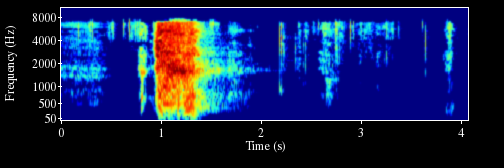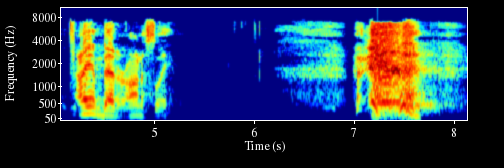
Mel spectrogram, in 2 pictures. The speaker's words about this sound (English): My wife warned me I might get a coughing effect, and she's right. Excuse me. Always have lozenges.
